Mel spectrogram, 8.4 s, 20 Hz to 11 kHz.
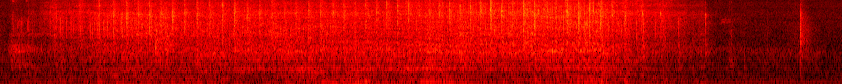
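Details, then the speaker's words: Lego 7730 12V steam train on track powered through the 7860 remote controlled signal set to green: steady fast clicking of wheels over track joints with a light motor buzz, fading as the train moves off; normal running. "the signal is green so i can supply power to the track and the motor will be active all the way around"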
